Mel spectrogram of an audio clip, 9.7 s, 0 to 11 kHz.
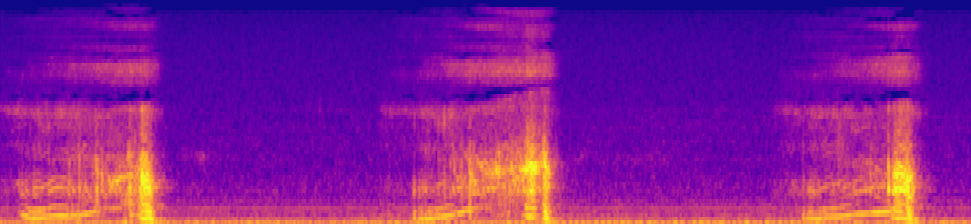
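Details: Sleep snoring, possibly recorded with the SnoreLab snoring app: three regular low rattling snores, each rising into a louder burst at its end, about 16 breaths a minute.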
